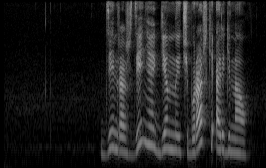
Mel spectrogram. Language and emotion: Russian, positive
